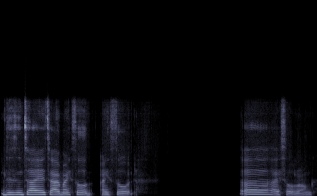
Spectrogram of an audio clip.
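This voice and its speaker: A woman's voice: mid-range voice, steady tone, slow, warm tone. A woman streamer chatting casually on a livestream while playing a story game.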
